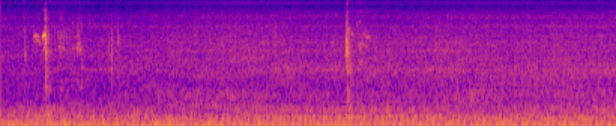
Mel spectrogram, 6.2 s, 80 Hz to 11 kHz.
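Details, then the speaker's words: 1973 AMC Jeep CJ5 idling: low even rumble with steady beat and a couple of light clicks, no stumbles or misses; running nice and strong, healthy idle. "Running nice and strong, sounds good. I don't see any misses in it, idling nice."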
